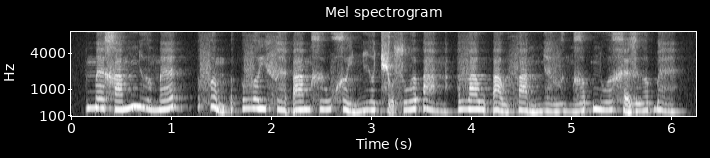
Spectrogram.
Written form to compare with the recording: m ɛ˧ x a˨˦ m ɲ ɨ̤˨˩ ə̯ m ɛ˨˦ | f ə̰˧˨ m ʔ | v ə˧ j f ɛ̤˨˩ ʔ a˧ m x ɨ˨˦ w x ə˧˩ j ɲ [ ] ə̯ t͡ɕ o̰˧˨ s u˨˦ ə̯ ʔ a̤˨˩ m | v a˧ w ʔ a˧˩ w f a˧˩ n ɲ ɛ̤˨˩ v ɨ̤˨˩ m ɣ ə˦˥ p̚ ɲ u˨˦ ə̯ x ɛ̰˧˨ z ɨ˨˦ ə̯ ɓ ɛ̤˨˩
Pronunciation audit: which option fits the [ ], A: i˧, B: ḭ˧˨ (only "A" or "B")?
A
